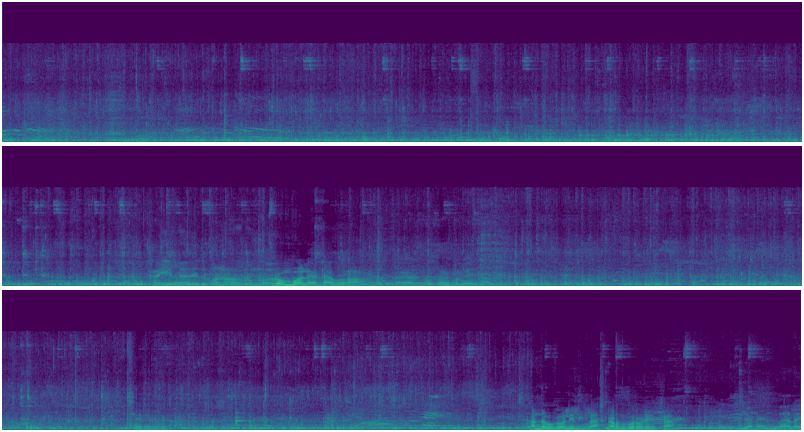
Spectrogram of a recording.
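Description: A grain milling machine hums and rattles steadily.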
